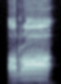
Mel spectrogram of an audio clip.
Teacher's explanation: یہ را جو ہے یہ بھی حروف مستعلیہ میں سے ہے، تو اسے بھی پر پڑھا جاتا ہے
